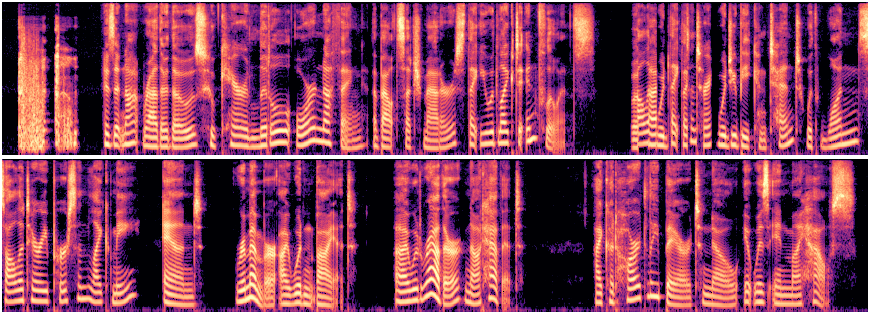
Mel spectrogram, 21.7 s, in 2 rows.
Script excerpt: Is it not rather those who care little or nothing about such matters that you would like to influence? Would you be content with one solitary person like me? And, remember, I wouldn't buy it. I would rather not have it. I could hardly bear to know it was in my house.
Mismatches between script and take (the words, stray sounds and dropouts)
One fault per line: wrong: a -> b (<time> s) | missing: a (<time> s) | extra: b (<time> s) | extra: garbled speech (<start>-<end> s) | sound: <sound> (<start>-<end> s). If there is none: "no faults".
sound: cough (0.2-1.0 s)
extra: garbled speech (7.9-8.9 s)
